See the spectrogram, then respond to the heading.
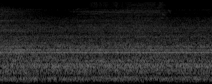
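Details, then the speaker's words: Gas furnace that was not heating, thermostat wires jumped out to bypass thermostat: burner lit, steady even blower air rush with no rattles or surging; normal furnace operation, thermostat to be replaced. "she's gonna start she's gonna fire up we're gonna replace that thermostat"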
